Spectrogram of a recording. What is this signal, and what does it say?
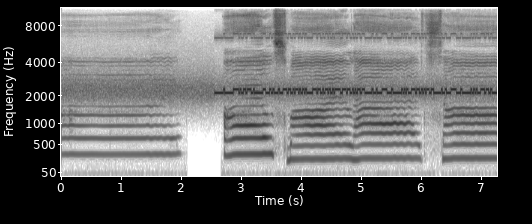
RTTY (45.45 baud, 170 Hz shift), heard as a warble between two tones, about 2200 Hz centre, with radio static. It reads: CQ DX DE SV9Y SV9Y …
